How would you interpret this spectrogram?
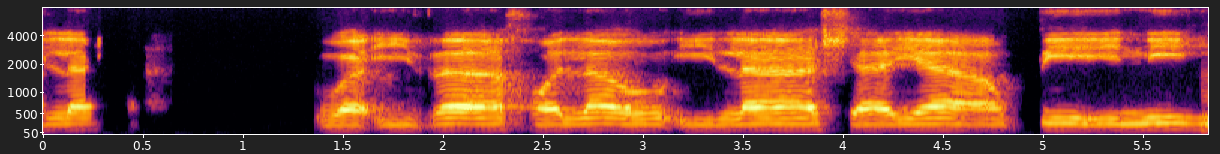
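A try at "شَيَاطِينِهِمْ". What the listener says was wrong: masih syayau berubah suaranya. Syayati. Nah, nggak berubah suara huruf ya-nya. Nah, syaya tetap tipis baru ti. Nah, sampai selesai suara ya itu baru kita mengucapkan huruf to, ya.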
